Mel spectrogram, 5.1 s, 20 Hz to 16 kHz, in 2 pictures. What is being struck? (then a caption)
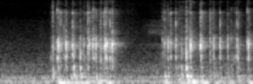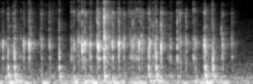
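Mechanical keyboard with plastic keycaps. Fingertips type fast and continuously on a compact VGN X68 mechanical keyboard with purple and mint plastic keycaps. Quick, bright plastic clacks run in dense bursts, with a short pause after the first second. Each keystroke dies away almost at once.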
